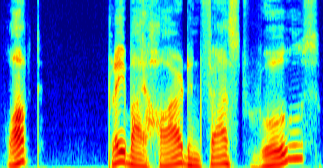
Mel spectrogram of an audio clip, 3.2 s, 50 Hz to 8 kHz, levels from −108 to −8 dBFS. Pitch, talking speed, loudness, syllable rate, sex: 130 Hz, 130 wpm, -21 LUFS, 2.9 syllables/s, male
